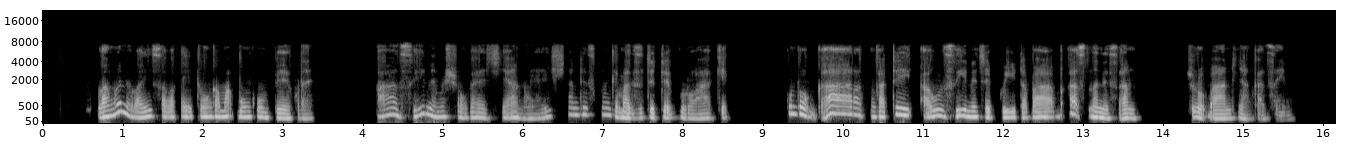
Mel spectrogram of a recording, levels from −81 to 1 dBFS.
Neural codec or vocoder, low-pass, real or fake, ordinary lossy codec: none; 7.2 kHz; real; Opus, 24 kbps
